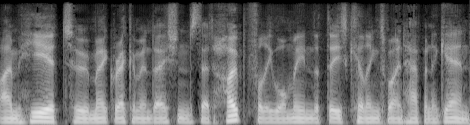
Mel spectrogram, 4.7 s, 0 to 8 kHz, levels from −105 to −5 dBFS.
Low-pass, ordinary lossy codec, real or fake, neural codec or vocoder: 7.2 kHz; AAC, 48 kbps; fake; codec, 16 kHz, 1 kbps, X-Codec, WavLM features, trained on Multilingual LibriSpeech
